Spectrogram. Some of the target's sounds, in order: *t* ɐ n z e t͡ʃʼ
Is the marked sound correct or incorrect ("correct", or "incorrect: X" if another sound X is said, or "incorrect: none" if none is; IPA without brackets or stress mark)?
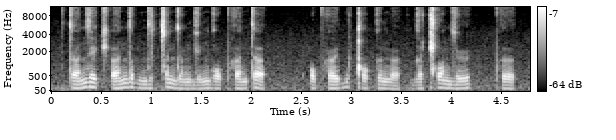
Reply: correct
